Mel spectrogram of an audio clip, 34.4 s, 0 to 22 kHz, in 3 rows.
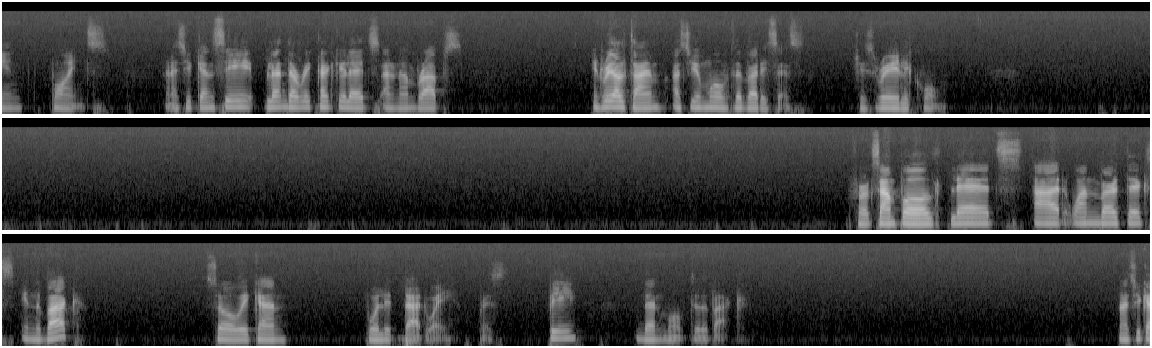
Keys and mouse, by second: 0.5-1.9 right drag, 1.4 g, 1.9-2.8 drag, 5.9-7.9 right drag, 7.9 s, 10.9 middle click, 11.4 s, 14.3 s, 16.9 middle click, 17.1 g, 18.4-20.1 middle drag, 22.6 p, 23.1 g, 25.5 KP_3, 28.2 g, 33.5 click, 33.5 g.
